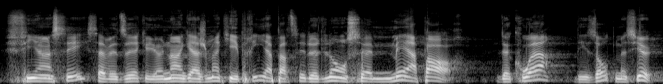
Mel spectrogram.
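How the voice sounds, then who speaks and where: A man with a Québécois French accent delivers a sermon from a church pulpit. His voice sits at a middle pitch and springs up sharply whenever he hits a word he wants to stress. He preaches in an animated way. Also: normal speed. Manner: animated preaching, rises sharply on emphasized words. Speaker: pastor.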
